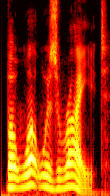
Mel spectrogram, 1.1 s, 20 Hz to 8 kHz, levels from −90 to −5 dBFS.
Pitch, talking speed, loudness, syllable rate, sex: 135 Hz, 220 wpm, -16 LUFS, 4.0 syllables/s, male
